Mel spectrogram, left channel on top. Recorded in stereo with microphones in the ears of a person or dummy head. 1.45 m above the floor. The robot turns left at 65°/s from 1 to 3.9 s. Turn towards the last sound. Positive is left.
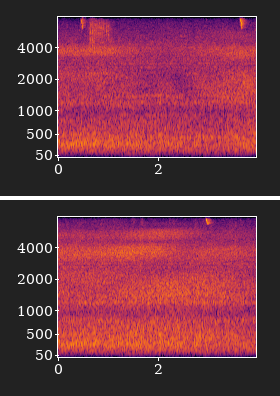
turn(degrees=150)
